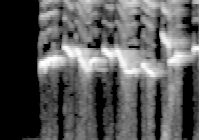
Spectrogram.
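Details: Sharp lure song of an orange-headed thrush, meant to make another bird sing back: a continuous run of clear, loud whistles, each note gliding up or down, strung together without pause.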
